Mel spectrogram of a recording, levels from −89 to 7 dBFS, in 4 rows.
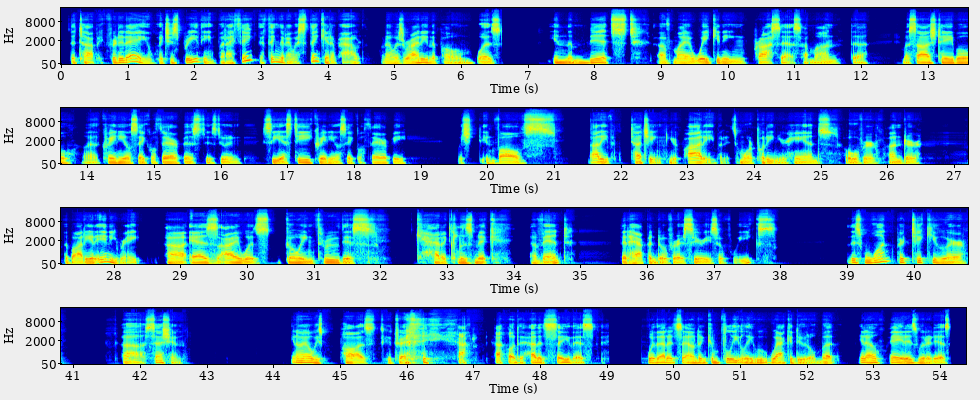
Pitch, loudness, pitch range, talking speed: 105 Hz, -19 LUFS, 95-120 Hz, 125 wpm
